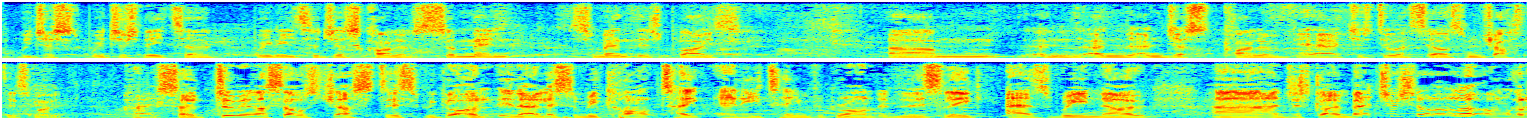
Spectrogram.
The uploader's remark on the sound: Podcast from the Pub. Hooked up in a lovely boozer in Chertsey to shoot the breeze.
